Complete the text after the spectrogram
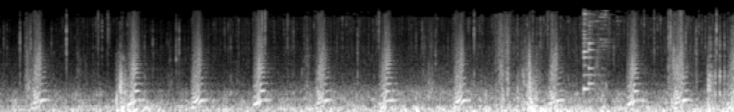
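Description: Chiptune video game music plays with a steady, bouncy beat.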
